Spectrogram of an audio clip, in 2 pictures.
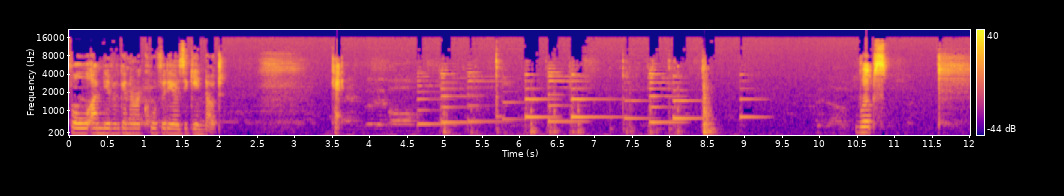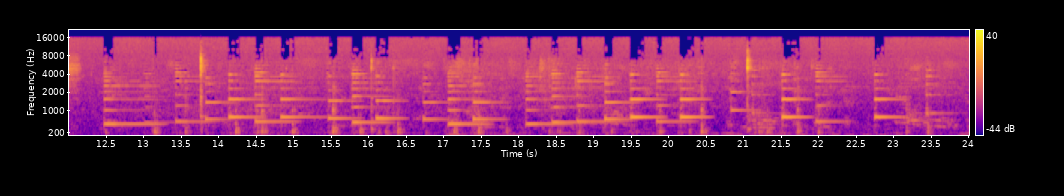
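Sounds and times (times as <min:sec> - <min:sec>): electronic keyboard piano melody: 0:03.7 - 0:09.5, 0:12.4 - 0:24.0.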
